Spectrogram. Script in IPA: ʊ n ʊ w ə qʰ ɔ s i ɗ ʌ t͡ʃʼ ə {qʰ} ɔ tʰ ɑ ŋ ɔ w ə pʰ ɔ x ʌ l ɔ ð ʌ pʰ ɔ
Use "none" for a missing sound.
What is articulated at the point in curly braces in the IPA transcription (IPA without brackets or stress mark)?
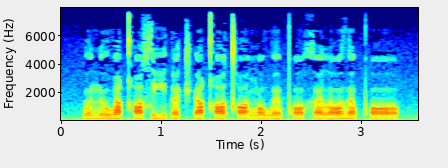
qʰ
